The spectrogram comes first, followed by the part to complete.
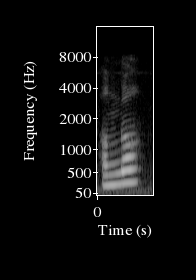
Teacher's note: अंग का उच्चारण कंठ और नासिका से होता है।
